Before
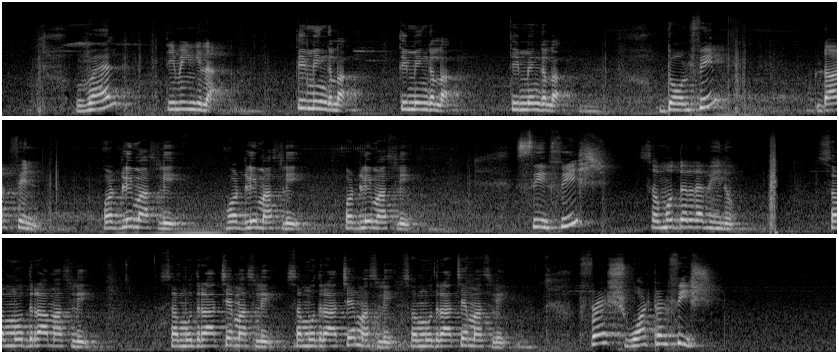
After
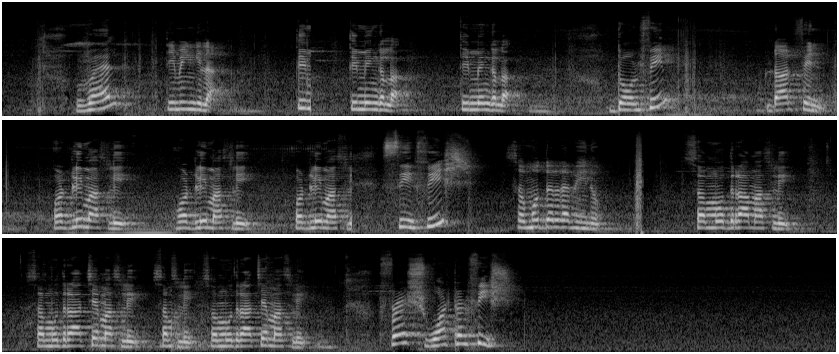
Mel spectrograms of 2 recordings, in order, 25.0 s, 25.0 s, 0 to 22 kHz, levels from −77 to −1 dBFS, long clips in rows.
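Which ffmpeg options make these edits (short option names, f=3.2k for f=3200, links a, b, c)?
-filter_complex "[0:a]asplit=4[a][b][c][d];[a]atrim=end=3.082[e];[b]atrim=start=3.578:end=12.342[f];[c]atrim=start=13.178:end=19.732[g];[d]atrim=start=20.388[h];[e][f]acrossfade=d=0.004:c1=hsin:c2=hsin[i];[i][g]acrossfade=d=0.004:c1=hsin:c2=hsin[j];[j][h]acrossfade=d=0.004:c1=hsin:c2=hsin"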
